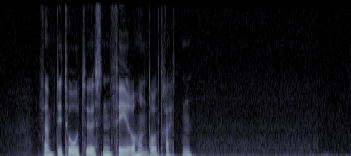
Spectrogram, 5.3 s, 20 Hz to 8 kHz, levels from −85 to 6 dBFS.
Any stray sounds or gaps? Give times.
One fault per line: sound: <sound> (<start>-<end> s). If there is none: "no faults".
no faults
